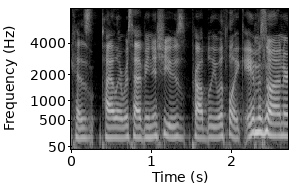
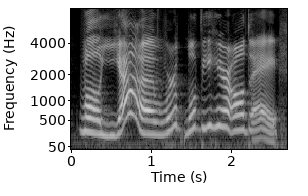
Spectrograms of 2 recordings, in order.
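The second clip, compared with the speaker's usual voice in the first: casual eager reply; 5 semitones higher, much slower than usual. Retold or imitated. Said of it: "I was like".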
